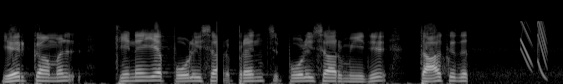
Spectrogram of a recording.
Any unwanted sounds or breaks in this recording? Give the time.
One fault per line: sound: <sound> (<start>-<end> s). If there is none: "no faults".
sound: dropout (2.2-2.2 s)
sound: chirp (5.2-5.5 s)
